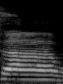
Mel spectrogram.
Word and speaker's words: Atlas: It's Atlas. Atlas. – Yeah, it's the got bracket. – It. They said in chat how to say their name. – Oh, okay. Atlas. – The L's on the side are like pizzazz.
